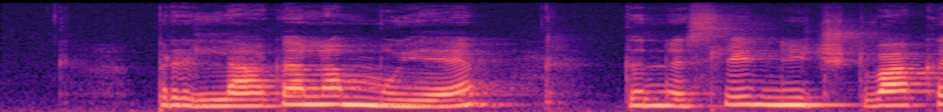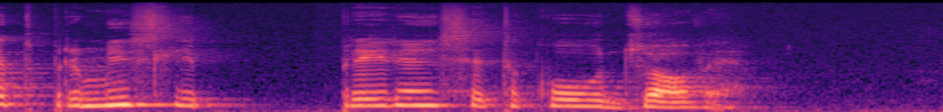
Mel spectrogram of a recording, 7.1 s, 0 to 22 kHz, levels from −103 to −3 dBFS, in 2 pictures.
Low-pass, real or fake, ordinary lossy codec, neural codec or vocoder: 19.8 kHz; real; none; none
